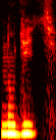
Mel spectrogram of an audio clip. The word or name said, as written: nudiť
